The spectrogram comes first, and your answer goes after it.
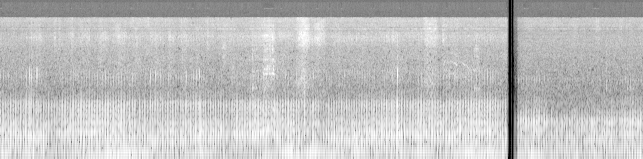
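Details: Snoring, purring kitten giving a steady low throbbing purr that pulses with its breathing, continuous apart from a brief silent gap near the end.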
